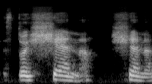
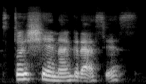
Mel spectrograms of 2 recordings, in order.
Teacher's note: the double L or the Y is pronounced like an SH in Uruguay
